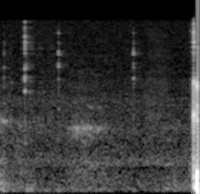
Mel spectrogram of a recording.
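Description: Faint, scattered small clicks from a computer input device as letters are handwritten on screen.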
